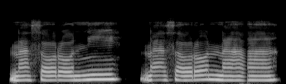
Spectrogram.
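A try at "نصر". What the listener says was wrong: Nah, sahih.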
